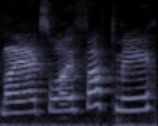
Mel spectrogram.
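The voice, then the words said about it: Poor impression of a comedian's voice. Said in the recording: “That is not what Carrot Top sounds like ... your Carrot Top impression, because it is not good.”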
